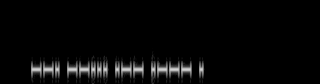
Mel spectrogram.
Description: Morse code, heard as a keyed tone, about 39 wpm, 700 Hz. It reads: G7WJE
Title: DXCC-100 Call Signs - 5 Characters - 40wpm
